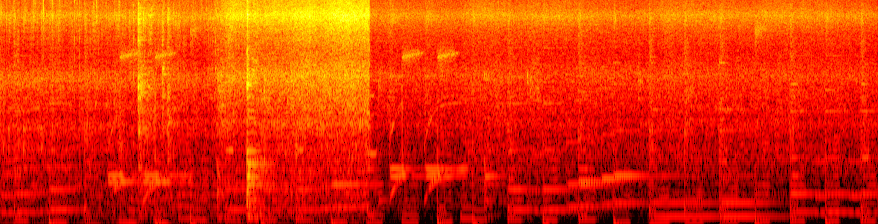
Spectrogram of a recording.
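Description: Oil sizzling in a wok as a metal spatula stirs and scrapes through frying garlic, shallots, chilies, galangal and bay leaves. The sizzling swells much louder for about a second and a half, a little over two seconds in.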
